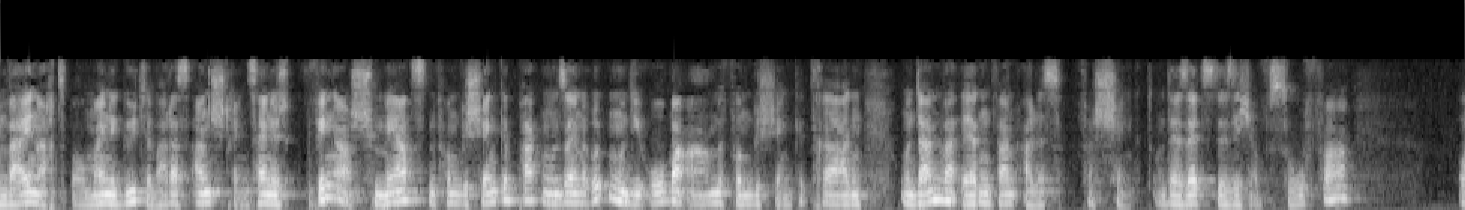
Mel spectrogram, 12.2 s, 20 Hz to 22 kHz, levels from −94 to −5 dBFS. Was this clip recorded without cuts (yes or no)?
yes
